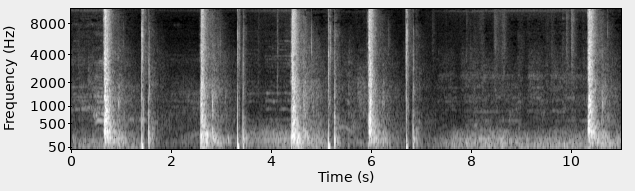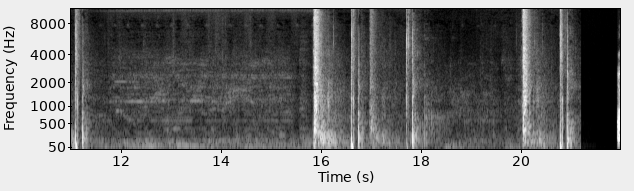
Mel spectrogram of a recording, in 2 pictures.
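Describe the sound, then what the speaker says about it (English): A Ruger American Gen 2 rifle fires about a dozen loud, sharp shots, spaced irregularly and sometimes in quick pairs, at an outdoor range. Faint low talk and rustling come between the blasts. "On the other side of the same coin, we fired the Ruger American Gen 2."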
